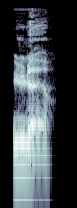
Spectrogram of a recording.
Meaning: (adjective) hooting; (noun) 1. hooter 2. wobbler, wobbulator
- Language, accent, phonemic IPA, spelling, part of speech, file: French, France, /y.ly.lœʁ/, hululeur, adjective / noun, LL-Q150 (fra)-hululeur.wav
